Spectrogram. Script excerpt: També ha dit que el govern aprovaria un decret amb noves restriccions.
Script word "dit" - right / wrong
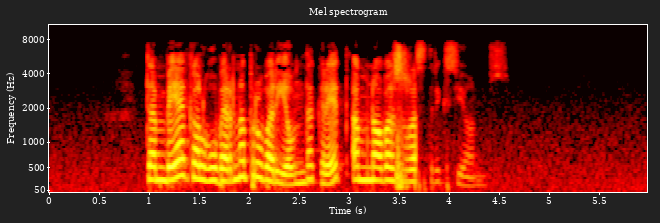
wrong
